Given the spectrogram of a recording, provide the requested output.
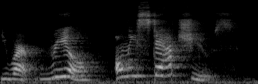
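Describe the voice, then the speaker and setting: A squeaky, put-on character voice at a fairly slow pace, with very wide pitch swings. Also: woman, high pitch for a woman. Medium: read story.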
